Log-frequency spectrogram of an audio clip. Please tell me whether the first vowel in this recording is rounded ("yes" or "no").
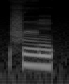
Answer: no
